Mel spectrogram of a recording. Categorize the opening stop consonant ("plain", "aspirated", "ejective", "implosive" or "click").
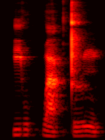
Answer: plain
